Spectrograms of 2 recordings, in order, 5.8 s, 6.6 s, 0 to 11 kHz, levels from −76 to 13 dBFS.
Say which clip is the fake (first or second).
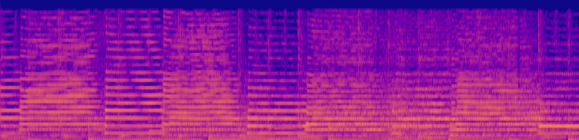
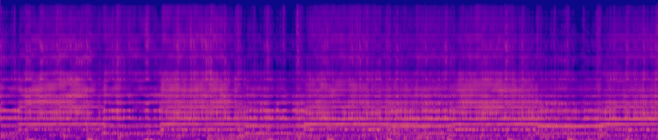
second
